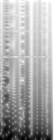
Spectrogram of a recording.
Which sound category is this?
Sound effects > Experimental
